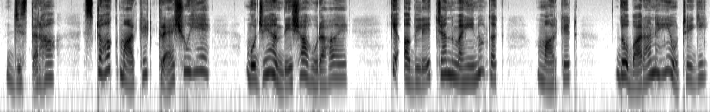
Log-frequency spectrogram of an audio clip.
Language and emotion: Urdu, fearful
